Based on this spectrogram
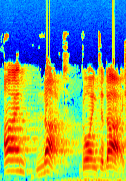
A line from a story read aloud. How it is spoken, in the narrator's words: said firmly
